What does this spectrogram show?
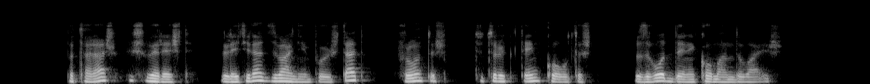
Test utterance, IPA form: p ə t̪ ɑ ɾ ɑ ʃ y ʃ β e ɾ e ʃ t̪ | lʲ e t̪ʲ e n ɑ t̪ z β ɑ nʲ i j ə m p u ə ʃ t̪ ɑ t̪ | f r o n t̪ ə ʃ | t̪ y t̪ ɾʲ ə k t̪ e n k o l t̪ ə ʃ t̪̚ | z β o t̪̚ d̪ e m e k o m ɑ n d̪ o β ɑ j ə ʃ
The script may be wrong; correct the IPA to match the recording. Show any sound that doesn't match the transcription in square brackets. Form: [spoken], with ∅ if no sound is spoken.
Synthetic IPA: p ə t̪ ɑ ɾ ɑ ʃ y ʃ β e ɾ e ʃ t̪ | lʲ e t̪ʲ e n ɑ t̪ z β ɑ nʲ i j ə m p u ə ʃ t̪ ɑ t̪ | f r o n t̪ ə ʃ | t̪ y t̪ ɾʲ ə k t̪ e n k o l t̪ ə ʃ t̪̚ | z β o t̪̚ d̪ e [n] e k o m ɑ n d̪ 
